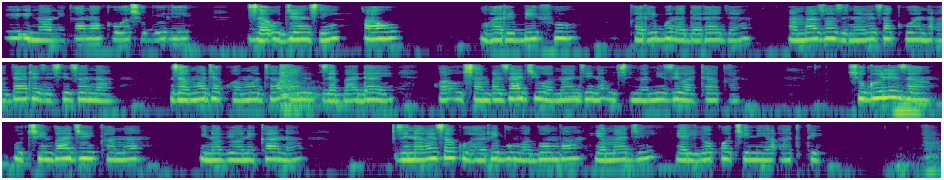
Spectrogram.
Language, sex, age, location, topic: Swahili, female, 18-24, Nairobi, government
